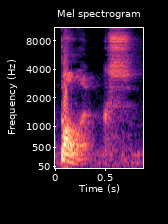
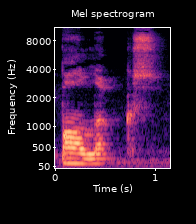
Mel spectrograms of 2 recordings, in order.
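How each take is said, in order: First: The stress is on the first syllable. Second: Both syllables are stressed evenly. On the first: The speaker calls it right. "put the stress on the first syllable" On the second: The speaker calls it wrong. "evenly distribute the stresses. You wouldn't say bollocks"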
